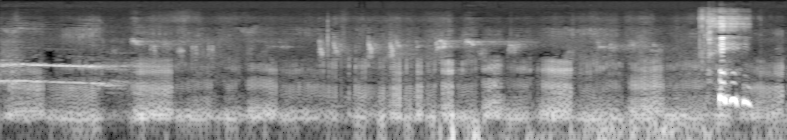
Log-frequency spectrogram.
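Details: Pet cat purring contentedly, fawning on its owner after being fed two sausages; soft, low rhythmic pulses in repeated bursts, ending with a few sharp louder knocks.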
